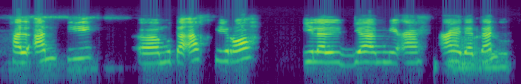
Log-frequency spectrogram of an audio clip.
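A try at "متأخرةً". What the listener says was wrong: Hal anti mutaakhiratan. Kasih jelas biar jangan dikasih sukun dulu karena kita mau jelas kita di belakangnya. Hal anti mutaakhiratan.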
